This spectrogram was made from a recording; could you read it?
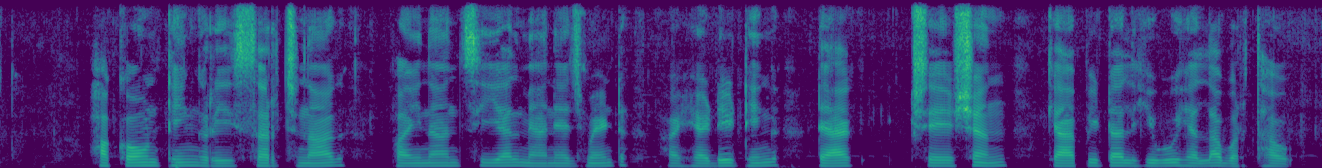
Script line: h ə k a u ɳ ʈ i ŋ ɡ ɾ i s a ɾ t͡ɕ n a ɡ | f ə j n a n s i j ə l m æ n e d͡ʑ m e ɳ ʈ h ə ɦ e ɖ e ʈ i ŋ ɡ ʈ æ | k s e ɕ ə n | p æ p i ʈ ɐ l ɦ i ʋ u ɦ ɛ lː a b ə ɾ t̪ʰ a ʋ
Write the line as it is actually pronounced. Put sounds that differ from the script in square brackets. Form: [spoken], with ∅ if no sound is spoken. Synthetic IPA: h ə k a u ɳ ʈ i ŋ ɡ ɾ i s [ə] ɾ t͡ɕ n a ɡ | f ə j n a n s i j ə l m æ n e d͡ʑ m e ɳ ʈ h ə ɦ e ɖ [i] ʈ i ŋ ɡ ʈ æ | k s e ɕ ə n | [k] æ p i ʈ [ə] l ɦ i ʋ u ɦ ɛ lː a b ə ɾ t̪ʰ a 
